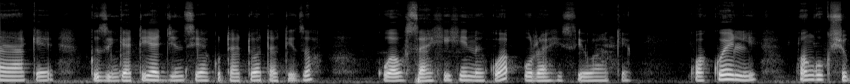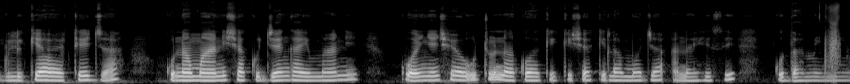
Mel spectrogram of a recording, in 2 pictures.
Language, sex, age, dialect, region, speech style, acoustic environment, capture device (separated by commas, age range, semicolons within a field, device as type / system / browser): Swahili, female, 18-24, Kenya - Nairobi Sheng-influenced, Kenya, relaxed, silence, mobile / Linux / Chrome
